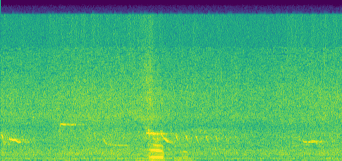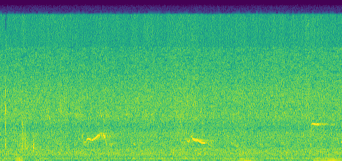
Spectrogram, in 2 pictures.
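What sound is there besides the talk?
honey bees buzzing in a hive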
